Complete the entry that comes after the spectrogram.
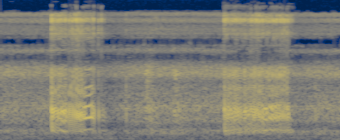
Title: Funny Cats Snoring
